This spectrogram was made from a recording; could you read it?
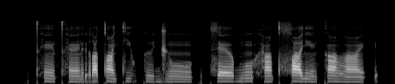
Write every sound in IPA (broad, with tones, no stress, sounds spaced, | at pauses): t̪ʰ ẽ˦˨ t̪ʰ ɛ̃˨˦ r u˦ tˤ ẽ˦ tʲ u˨ k ɨ˨ d͡ʒ ũ˨ | t͡s ɛ˦ ə̯ b ũ˦ h ɛ̃˦ tˤ sˤ e˦ ɾʲ ẽ˨ k ɐ̃˦ ðˤ ẽ˨ ʔ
